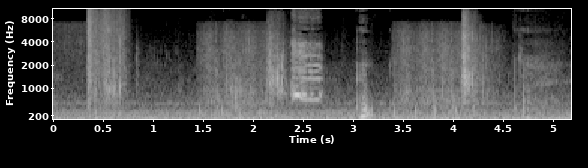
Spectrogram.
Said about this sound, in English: All right, come here, chicken.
